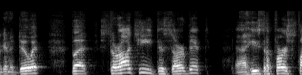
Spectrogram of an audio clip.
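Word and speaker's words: Starocci: there's another guy named Carter Starace, that's the Italian pronunciation, from Penn State.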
